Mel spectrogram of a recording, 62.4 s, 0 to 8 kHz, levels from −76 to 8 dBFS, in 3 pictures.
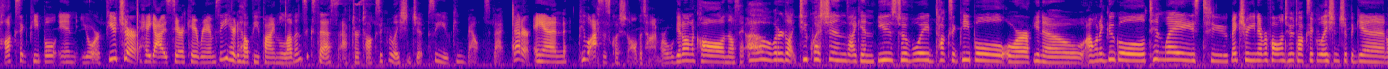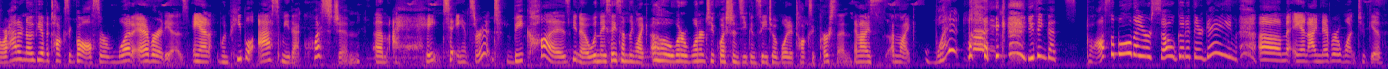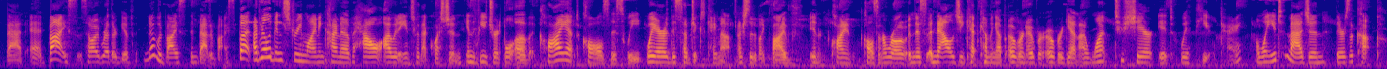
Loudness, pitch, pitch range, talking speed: -19 LUFS, 245 Hz, 210-280 Hz, 220 wpm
